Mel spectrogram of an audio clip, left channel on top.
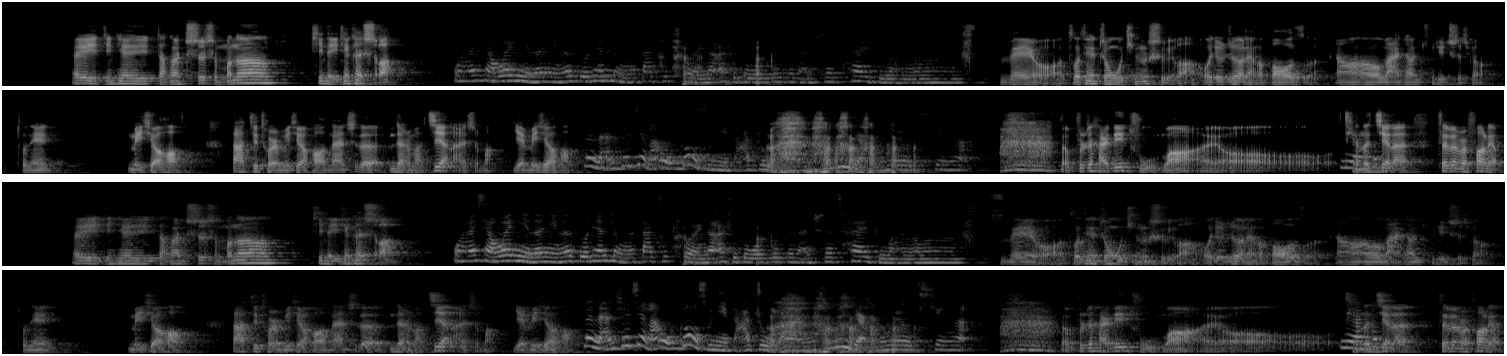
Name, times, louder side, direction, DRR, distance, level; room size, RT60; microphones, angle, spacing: voice 1, 0.7-2.7 3.1-3.9 6.7-6.9 9.6-9.7 10.0-14.8 15.2-15.5 16.3-20.8 22.7-23.8 25.0-30.0, left 6 dB, 80° left, 12 dB, 0.5 m, -35 dB
voice 2, 4.5-9.6 9.9-10.0 20.8-24.7 28.4-28.8, right 4 dB, 90° right, 10 dB, 0.6 m, -41 dB
5.7 x 4.1 x 5.3 m, 0.92 s
head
